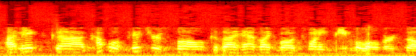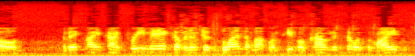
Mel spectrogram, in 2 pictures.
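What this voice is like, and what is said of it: Wisconsin Sheboygan accent. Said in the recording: “I heard your Sheboygan accent in there.”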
